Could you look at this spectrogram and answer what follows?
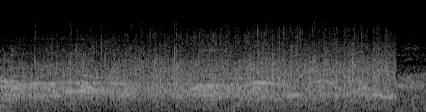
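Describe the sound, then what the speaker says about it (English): Audience applause fills a school platinum jubilee celebration, a dense, steady wash of many hands clapping at fairly even volume before it thins out abruptly near the end. "Let's give him a big round of applause."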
